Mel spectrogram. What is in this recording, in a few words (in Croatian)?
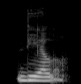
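"dijelo", Hrvatski; mreznik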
